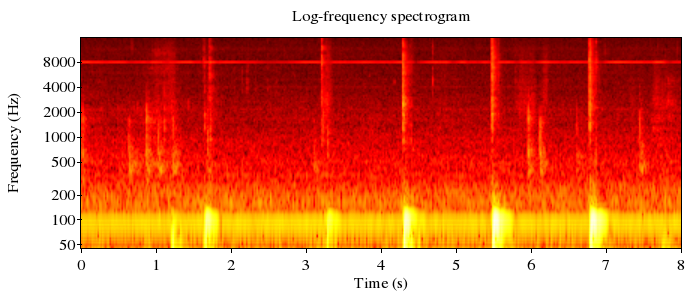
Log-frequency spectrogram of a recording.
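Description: Computer mouse clicks and keyboard key presses while working in 3D software: about six sharp, separate clicks, several with a dull thump, over a steady low hum.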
